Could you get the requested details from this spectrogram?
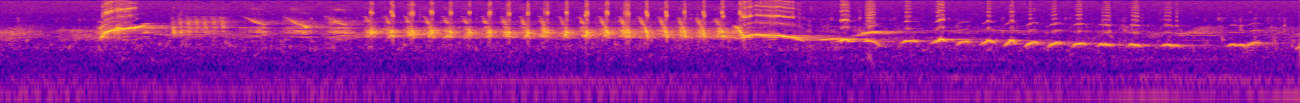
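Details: Lure song of a white-rumped shama meant to provoke rival shamas: whistled upslurs, then a dense rapid chattering trill, followed by a descending series of sweet, quickening notes.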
